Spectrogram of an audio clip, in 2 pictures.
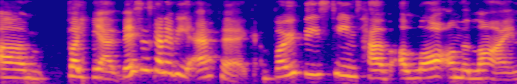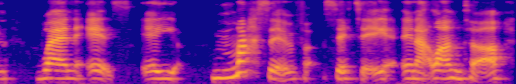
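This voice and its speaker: A woman's voice: a little high, expressive, slow, a bit bright. A woman co-hosting a women's soccer preview in casual chat, laughing easily and inviting viewer comments. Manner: chatty, laughs easily, asks for audience comments. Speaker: soccer show co-host.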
